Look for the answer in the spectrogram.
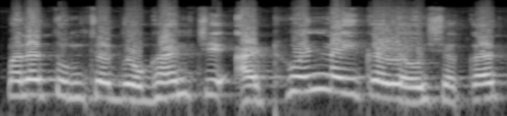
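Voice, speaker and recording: A woman's voice: fairly high pitch, normal speed, a little mellow, lightly acted. A woman voicing a self-assured young wife who speaks insistently, in a retold serial story. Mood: firm. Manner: insistent, reassuring.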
